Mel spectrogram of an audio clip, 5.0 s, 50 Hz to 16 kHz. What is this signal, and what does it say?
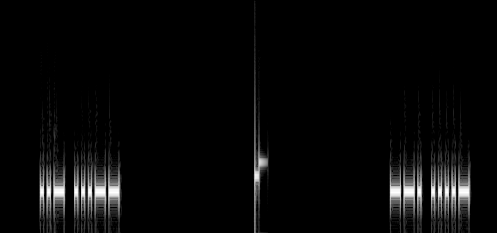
Morse code, heard as a keyed tone, about 36 wpm, 700 Hz. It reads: U 3 G 4
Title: Single-Letter Single-Number 35wpm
